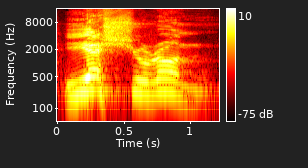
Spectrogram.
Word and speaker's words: Jeshurun: Yung pangalang Jeshurun, ang bigkas dyan talaga ay Yeshurun.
